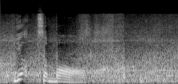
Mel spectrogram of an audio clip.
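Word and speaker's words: Göteborg: designed in gothenberg Sweden the proper pron pronunciation for gothenberg in Swedish is y ball so it is designed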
